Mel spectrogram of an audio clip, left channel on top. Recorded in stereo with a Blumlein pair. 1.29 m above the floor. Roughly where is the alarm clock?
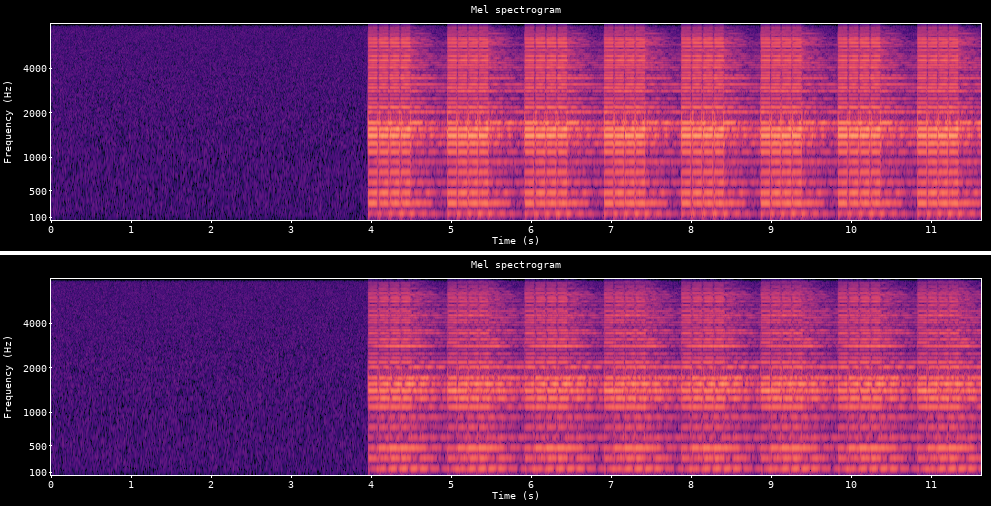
Ahead.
